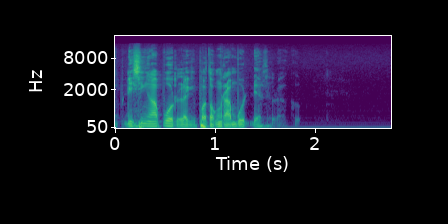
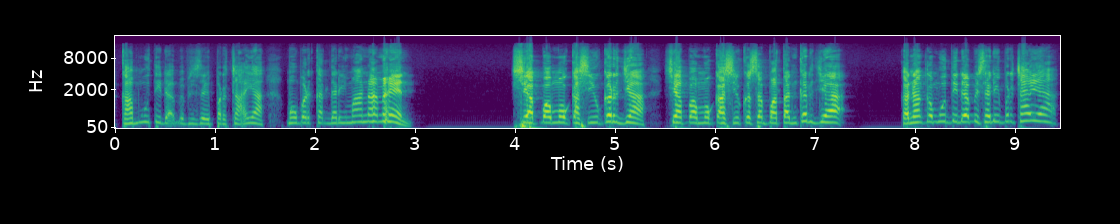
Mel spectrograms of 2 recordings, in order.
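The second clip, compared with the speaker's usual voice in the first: much higher, much louder fiery sermon shouting; full-force preaching; 10 dB louder than usual. Acted. Preacher rebuking uncaring families, full-force shouting. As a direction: thunder it at the congregation.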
